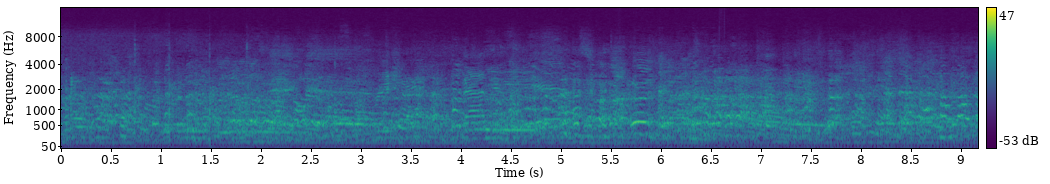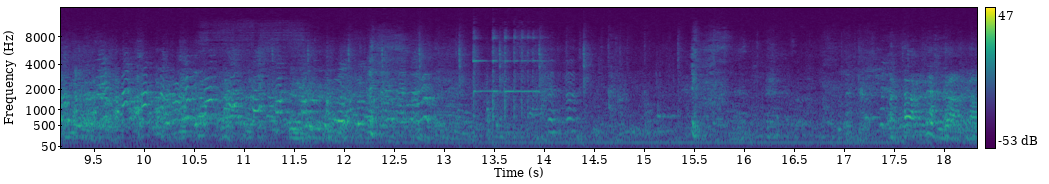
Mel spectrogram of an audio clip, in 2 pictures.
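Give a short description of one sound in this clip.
A typewriter clacks as keys are struck.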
